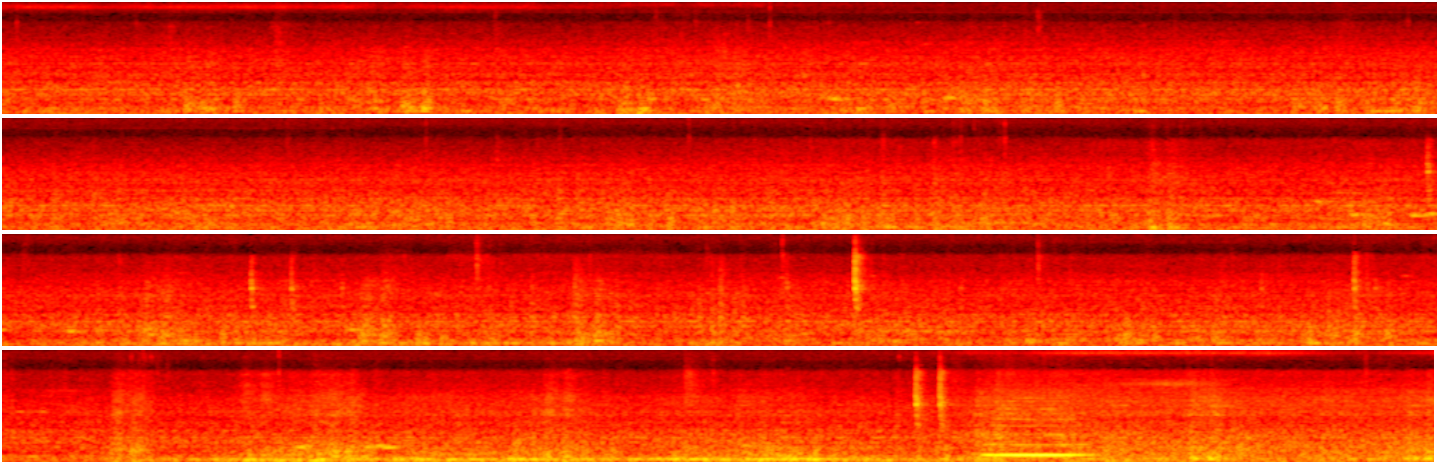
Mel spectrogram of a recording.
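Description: An electric express train rumbles along rails at speed.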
